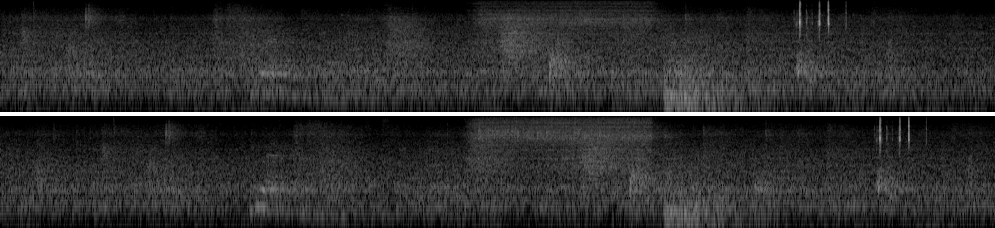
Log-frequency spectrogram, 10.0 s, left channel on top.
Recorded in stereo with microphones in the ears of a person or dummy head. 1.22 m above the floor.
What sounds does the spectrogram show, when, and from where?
2.5 s a woman speaking: 85° right, 5 m; by 4.3 s 65° right (ahead or behind), 4 m
4.5 s a running tap: 40° right (ahead or behind), 0.7 m
6.6 s an explosion: 5° left (ahead or behind), 1.0 m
